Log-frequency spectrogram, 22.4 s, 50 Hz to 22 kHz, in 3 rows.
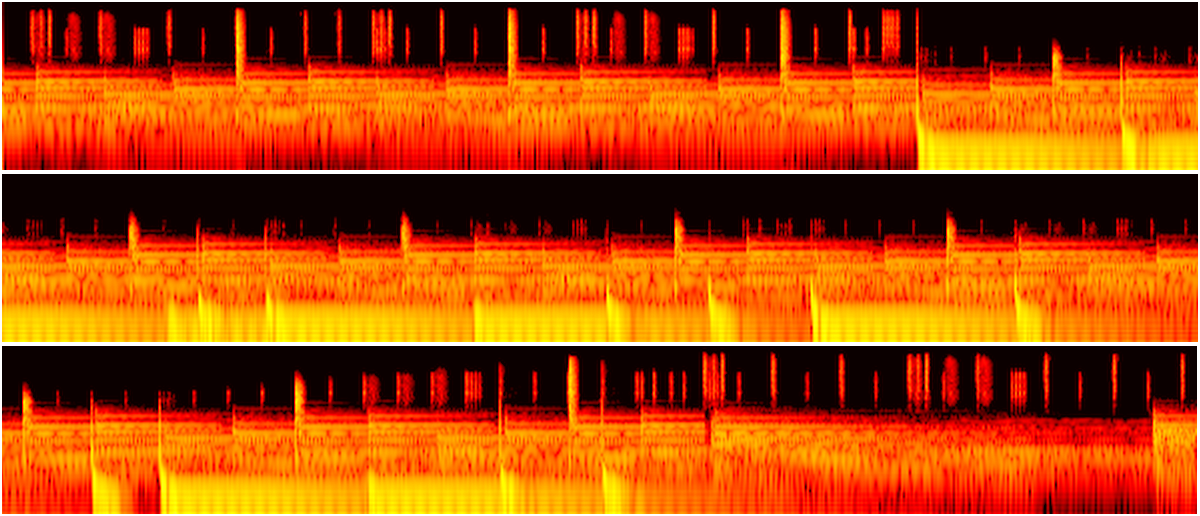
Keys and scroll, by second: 1.4 typing, 2.0 Return, 3.6 Return, 7.6 space, 10.9-11.4 shift+scroll down 1, 13.1 space.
